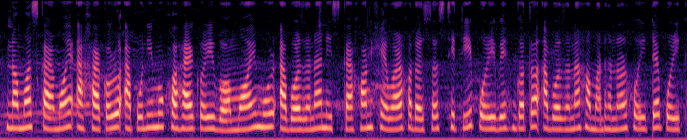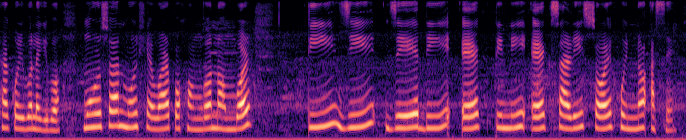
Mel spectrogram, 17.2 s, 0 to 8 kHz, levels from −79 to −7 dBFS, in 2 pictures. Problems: none marked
